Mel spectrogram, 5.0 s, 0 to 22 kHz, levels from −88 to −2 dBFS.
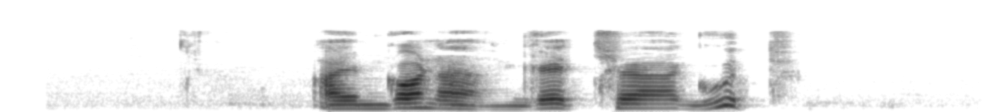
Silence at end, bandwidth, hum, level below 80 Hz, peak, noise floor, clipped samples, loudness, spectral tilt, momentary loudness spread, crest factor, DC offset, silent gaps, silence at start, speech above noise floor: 1.05 s; 7.4 kHz; none; -86 dBFS; -4 dBFS; -76 dBFS; under 0.1%; -24 LUFS; -5 dB/octave; 11 LU; 24 dB; under 0.1%; none; 1.6 s; 53 dB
